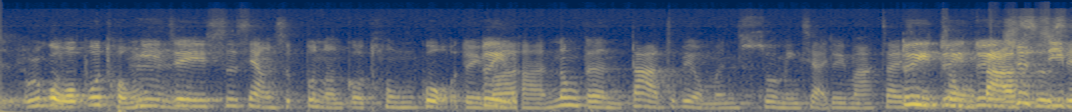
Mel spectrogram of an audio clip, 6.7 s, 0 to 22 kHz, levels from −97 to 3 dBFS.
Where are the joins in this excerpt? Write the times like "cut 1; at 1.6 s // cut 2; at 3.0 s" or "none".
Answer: cut 1; at 3.2 s // cut 2; at 5.2 s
